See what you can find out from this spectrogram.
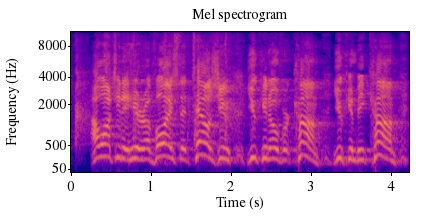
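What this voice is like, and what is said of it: Loud, forceful preaching voice. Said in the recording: “why do you have to say it so loudly? I say it loudly”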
